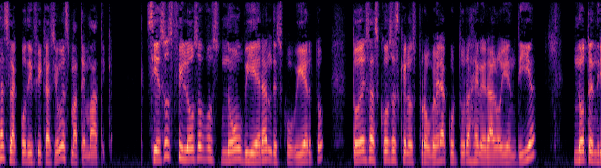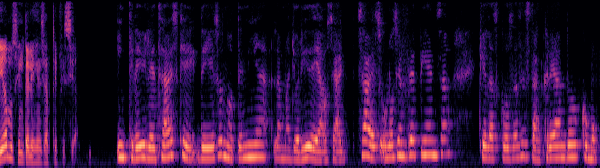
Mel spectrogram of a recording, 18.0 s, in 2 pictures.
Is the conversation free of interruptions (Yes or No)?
Yes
